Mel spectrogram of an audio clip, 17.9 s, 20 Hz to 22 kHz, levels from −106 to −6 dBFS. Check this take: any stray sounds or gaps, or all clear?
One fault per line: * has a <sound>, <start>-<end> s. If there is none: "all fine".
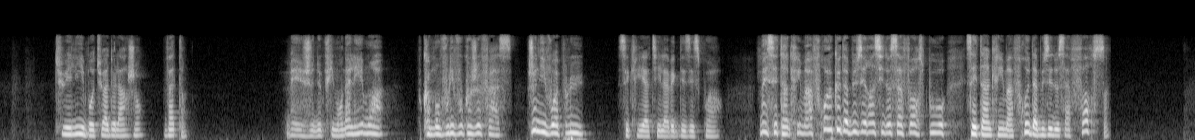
all fine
